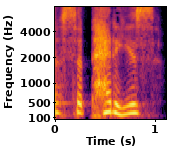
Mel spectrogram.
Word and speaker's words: Sepetys: And also, go check out Ruta Sepetys' books. And let's see if I can remember how to say that. I liked that she said it rhymes with spaghettis.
